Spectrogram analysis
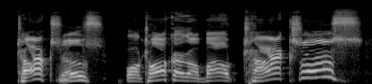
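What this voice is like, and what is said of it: Gravelly masked-villain character voice. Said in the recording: “I was thinking about doing a Bane McConnell earlier. ... That's a good accent.”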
